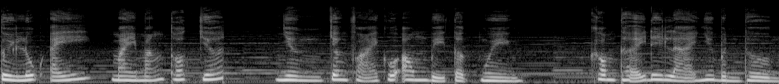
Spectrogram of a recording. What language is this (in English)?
Vietnamese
